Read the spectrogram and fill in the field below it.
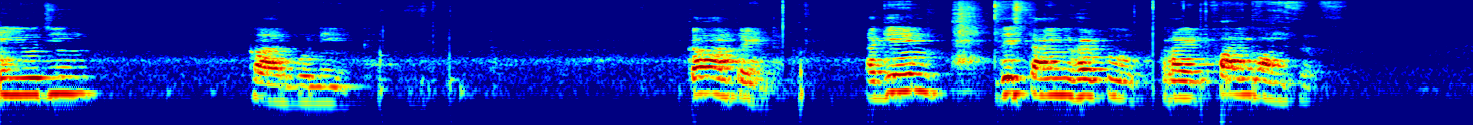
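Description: A man speaks in short phrases, as if teaching, close by.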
